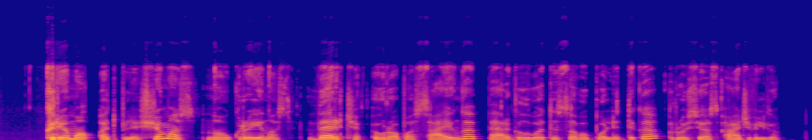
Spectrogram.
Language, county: Lithuanian, Kaunas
